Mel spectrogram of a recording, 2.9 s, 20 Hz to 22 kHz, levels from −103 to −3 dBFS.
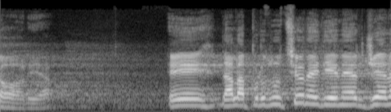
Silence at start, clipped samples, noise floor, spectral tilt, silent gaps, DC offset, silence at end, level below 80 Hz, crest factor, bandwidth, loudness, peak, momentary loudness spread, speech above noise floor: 0 s; under 0.1%; -54 dBFS; -2 dB/octave; none; under 0.1%; 0 s; -86 dBFS; 18 dB; 18 kHz; -25 LUFS; -8 dBFS; 15 LU; 28 dB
